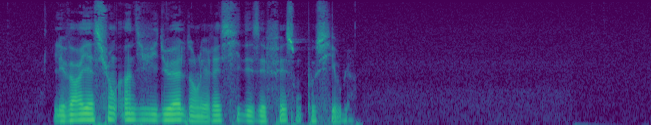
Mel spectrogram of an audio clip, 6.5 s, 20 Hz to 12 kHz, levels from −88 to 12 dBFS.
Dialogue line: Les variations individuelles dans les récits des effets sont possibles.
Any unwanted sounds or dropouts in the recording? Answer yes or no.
no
